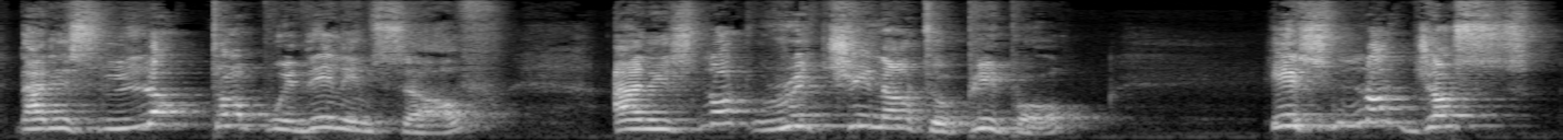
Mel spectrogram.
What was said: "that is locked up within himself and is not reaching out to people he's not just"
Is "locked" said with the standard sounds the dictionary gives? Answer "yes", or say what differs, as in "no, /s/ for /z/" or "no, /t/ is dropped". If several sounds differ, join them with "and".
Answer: yes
